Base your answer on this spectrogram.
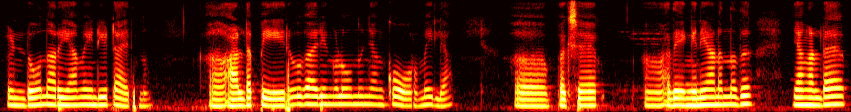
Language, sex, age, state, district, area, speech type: Malayalam, female, 30-45, Kerala, Thrissur, urban, spontaneous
